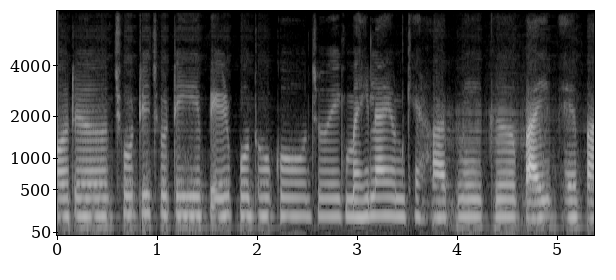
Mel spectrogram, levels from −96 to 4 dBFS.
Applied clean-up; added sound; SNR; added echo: neural separator model SepFormer DNS4.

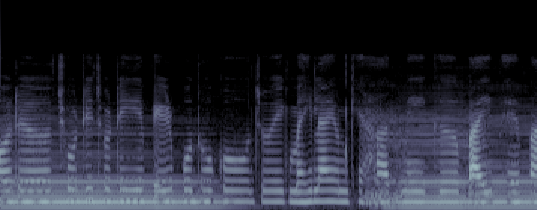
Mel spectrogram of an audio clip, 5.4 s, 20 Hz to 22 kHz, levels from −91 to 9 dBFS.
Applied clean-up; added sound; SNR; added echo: none; Bowed string instrument; 0 dB; none.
